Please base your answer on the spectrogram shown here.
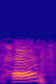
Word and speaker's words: Hoff: peter um hoff i i want to say huff but it's hoff and his wife eunice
